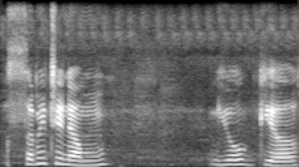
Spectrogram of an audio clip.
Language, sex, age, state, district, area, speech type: Sanskrit, female, 30-45, Maharashtra, Akola, urban, spontaneous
